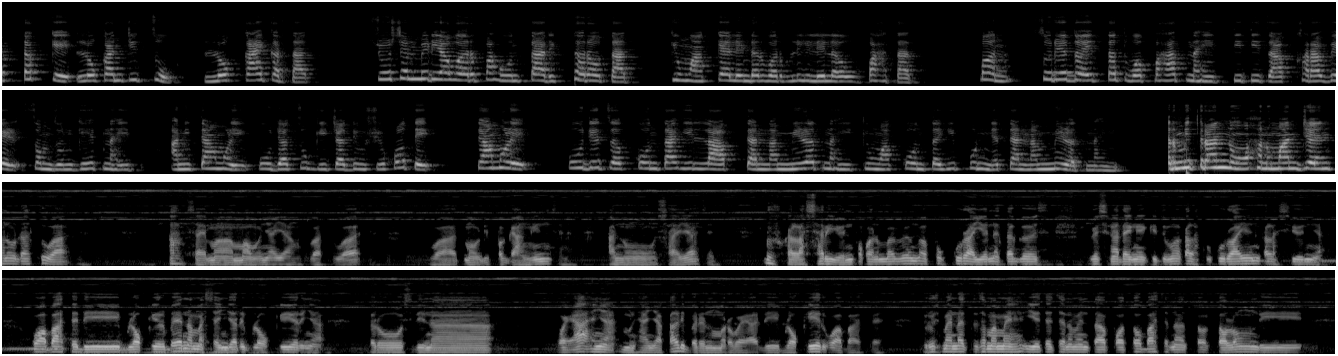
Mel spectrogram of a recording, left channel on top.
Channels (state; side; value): different; both; correlation -0.01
